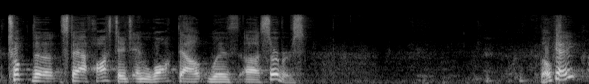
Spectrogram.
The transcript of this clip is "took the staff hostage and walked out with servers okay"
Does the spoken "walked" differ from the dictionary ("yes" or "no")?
no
